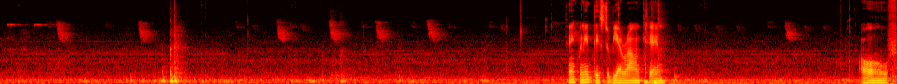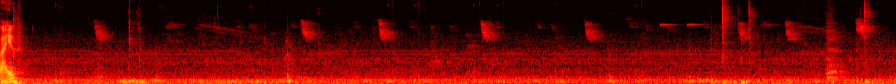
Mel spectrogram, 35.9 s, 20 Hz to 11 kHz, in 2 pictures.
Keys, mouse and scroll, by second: 5.8 scroll up 1, 6.0 click, 8.4-9.9 scroll down 1, 9.9-13.6 scroll up 1, 14.3 click, 19.3 click, 22.5 KP_0, 26.0-28.0 drag, 32.8 KP_0, 34.2 scroll down 1, 35.2 KP_0.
